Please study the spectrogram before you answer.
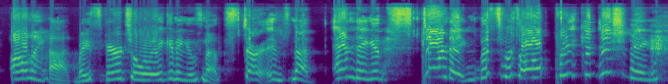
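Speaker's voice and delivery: high, near-tearful mock wail; distraught. Poet retelling her reaction to a cancer diagnosis, high mock wail. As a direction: cry it out in high-pitched, overwhelmed exasperation. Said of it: "And I was like".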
